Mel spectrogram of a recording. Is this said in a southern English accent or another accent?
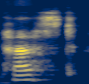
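another accent. It is said in a non-southern English accent. "I say past"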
